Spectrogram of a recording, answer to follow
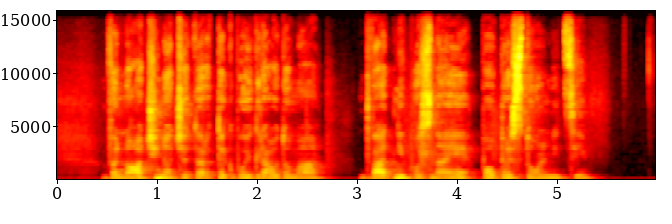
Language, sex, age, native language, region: Slovenian, female, 30-49, Slovenian, Central Slovenia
